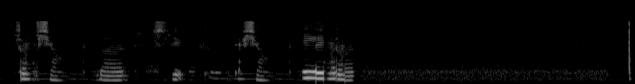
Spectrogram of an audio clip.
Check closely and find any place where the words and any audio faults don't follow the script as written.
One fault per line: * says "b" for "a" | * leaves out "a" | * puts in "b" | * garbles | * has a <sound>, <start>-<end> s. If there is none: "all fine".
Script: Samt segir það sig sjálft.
* says "sjálft" for "segir"
* garbles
